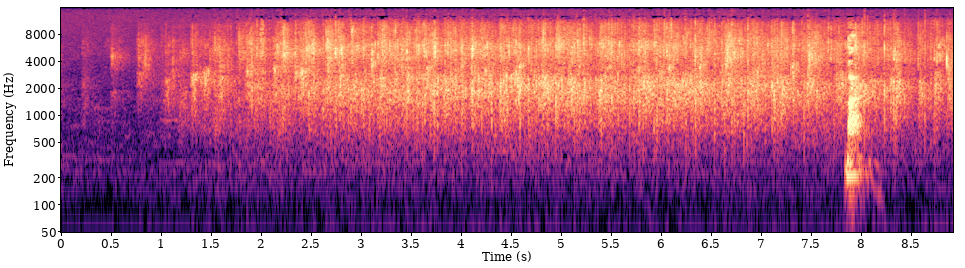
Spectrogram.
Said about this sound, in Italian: L'applauso vale per me o per Berlusconi? Vale per la galera, grazie.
